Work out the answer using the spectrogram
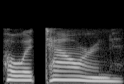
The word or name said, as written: Hohe Tauern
